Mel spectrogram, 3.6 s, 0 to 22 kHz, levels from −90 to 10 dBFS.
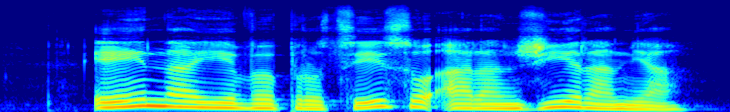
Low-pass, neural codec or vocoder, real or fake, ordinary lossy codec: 19.8 kHz; none; real; none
